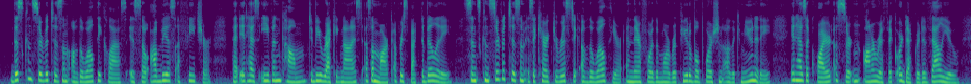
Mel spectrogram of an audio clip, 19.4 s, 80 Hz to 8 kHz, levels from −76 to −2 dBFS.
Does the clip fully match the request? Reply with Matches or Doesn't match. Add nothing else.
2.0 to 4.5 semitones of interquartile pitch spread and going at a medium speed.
Matches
